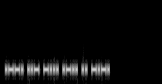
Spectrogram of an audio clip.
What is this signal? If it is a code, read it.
Morse code, heard as a keyed tone, about 76 wpm, 700 Hz. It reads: PUBLIC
